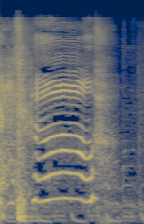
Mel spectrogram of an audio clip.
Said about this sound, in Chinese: 我要打打喷嚏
